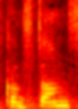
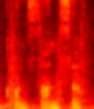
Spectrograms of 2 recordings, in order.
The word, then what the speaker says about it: Constanze: It's Constanze. It looks Italian. It's German, Constanze.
